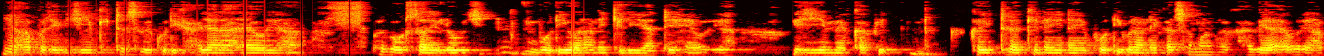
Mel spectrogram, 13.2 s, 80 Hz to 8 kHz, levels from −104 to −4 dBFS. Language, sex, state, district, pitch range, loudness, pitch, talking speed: Hindi, male, Uttar Pradesh, Muzaffarnagar, 130-150 Hz, -29 LUFS, 135 Hz, 170 wpm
